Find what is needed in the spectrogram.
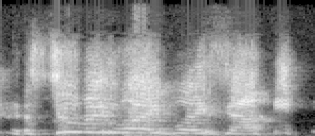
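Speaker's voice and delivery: loud, high quote breaking into laughter; laughing mock complaint. Host quoting favorite channels' founding goal, laughing loudly. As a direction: call it out through laughter.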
